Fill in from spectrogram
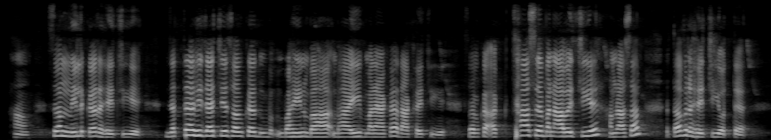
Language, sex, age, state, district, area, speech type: Maithili, female, 18-30, Bihar, Madhepura, rural, spontaneous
